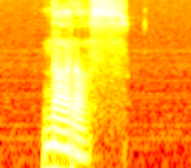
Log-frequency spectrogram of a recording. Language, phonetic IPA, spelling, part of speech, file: Polish, [ˈnaras], naraz, adverb, Pl-naraz.ogg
